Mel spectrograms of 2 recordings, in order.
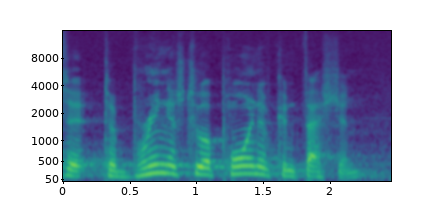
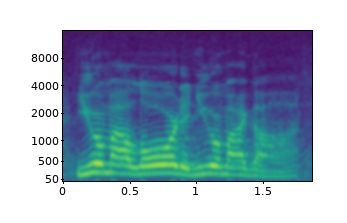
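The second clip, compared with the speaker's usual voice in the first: fervent confession; 3 semitones higher, 6 dB louder than usual. Acted. Congregational confession voiced.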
